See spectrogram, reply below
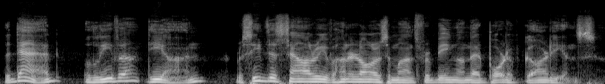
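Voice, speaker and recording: A man's voice: on the low side, expressive, normal speed, darkish tone, no echo. A man giving scripted documentary narration in a conversational way, recorded on a close microphone.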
